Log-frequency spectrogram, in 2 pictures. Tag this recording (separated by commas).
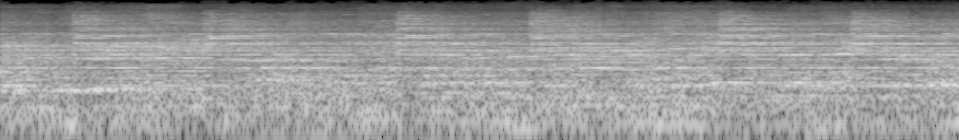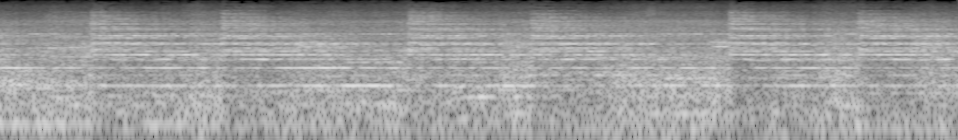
Music, Heavy engine (low frequency), Vehicle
